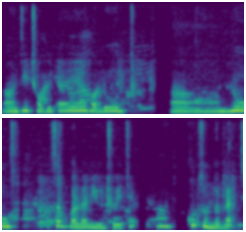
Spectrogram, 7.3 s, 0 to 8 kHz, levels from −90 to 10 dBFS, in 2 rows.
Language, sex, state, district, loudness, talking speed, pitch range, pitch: Bengali, female, West Bengal, Kolkata, -15 LUFS, 115 wpm, 220-285 Hz, 255 Hz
